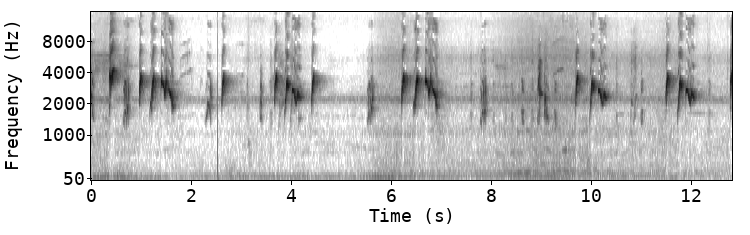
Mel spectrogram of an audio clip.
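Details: Red-whiskered bulbul one season old, practising its song a lot: bright, bubbly whistled phrases of three to five quick notes, repeated every second or two, over a faint steady whine and low rumble.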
